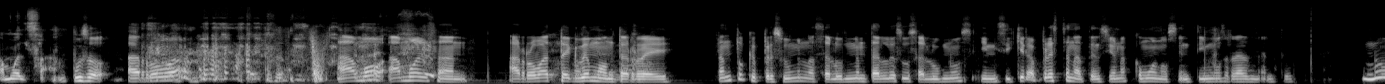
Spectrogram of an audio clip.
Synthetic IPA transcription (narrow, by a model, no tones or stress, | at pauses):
amolsa̰npus̬o̞aroβa | amoʔamoelsan | a̰ro̞βat̪ek̚d̪e̞mõ̞nt̪e̞rej | t̪ant̪o̞ke̞pɾe̞sume̞nlasaluðmẽnt̪ald̪esusalubno̞sinisikje̞ɾapɾe̞st̪anat̪e̞nsjo̞nako̞mo̞no̞sːe̞nt̪imo̞s̬realmẽ̞̰nt̪e̞ | no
